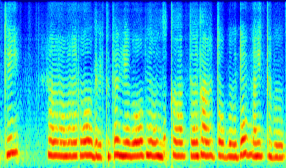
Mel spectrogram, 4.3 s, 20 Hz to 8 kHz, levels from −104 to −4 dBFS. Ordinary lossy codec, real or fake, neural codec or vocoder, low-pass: none; fake; codec, 16 kHz, 0.5 kbps, FreqCodec, smaller model; none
